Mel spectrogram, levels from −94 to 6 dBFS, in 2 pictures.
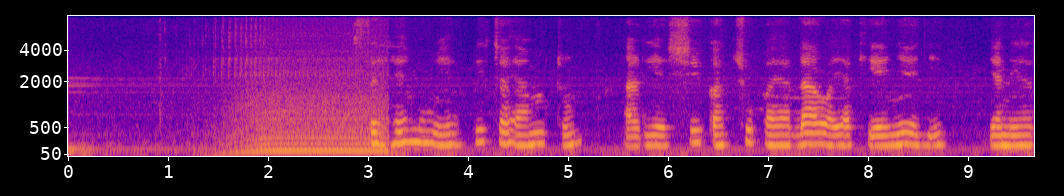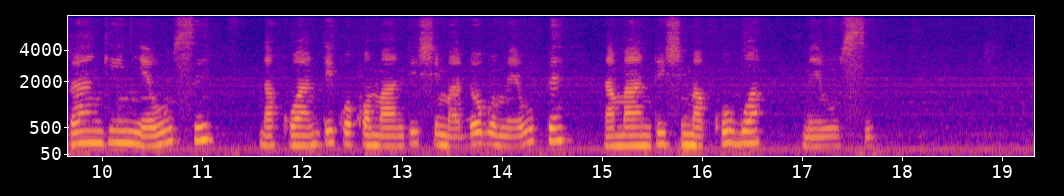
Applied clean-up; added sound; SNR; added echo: none; Engine starting; 4 dB; none.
